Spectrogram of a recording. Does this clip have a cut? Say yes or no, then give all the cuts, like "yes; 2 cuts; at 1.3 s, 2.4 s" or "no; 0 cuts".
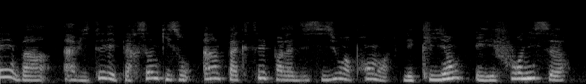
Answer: yes; 1 cut; at 4.0 s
